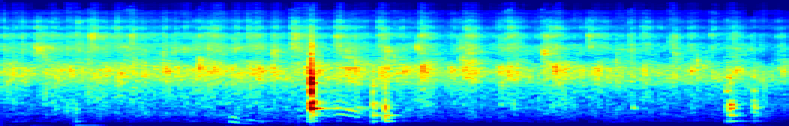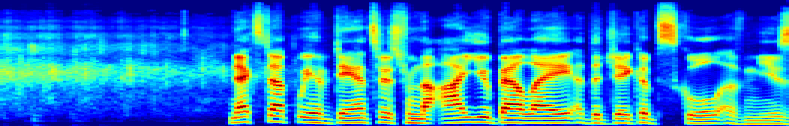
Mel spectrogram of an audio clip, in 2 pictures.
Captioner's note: applause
